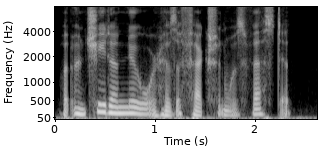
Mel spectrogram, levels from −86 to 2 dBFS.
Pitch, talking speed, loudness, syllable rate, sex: 145 Hz, 185 wpm, -18 LUFS, 6.2 syllables/s, female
